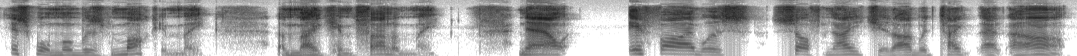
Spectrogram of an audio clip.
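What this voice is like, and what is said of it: London accent. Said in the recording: “I've got a London accent.”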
